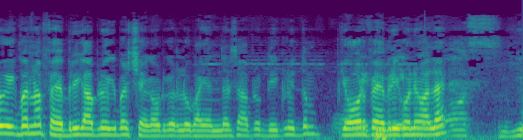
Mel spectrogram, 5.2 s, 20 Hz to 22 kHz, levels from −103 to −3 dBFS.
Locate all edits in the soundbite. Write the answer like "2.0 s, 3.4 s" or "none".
none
